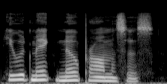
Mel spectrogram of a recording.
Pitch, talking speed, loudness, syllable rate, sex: 180 Hz, 180 wpm, -16 LUFS, 4.7 syllables/s, female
